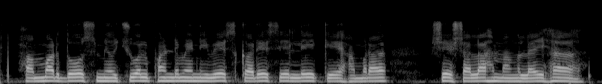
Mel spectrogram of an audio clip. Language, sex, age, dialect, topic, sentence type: Magahi, male, 25-30, Western, banking, statement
